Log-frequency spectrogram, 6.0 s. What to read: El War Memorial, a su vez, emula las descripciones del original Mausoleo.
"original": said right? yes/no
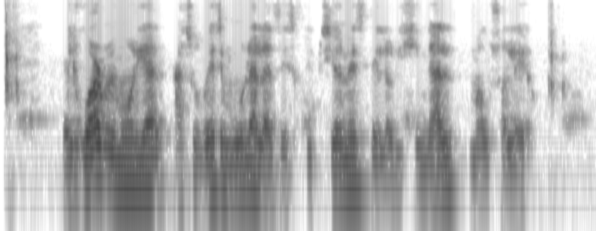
yes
